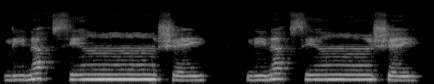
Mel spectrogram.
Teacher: I would hide that kasratain sound into the sheen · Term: ikhfa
